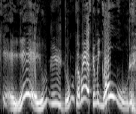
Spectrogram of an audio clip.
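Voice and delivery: put-on high, leprechaun-like old prospector voice. Busting out the friendly prospector character, the speaker says a line in Jasper voice like a leprechaun. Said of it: "I sound like the leprechaun now".

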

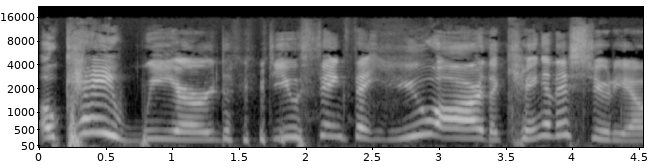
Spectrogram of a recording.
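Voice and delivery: put-on, loud, high, over-the-top angry scolding. Retelling someone who pretends to be upset next door: imitating a fake upset scolding. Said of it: "puts on this big show".

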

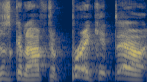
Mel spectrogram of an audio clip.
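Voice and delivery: put-on voice, high, fast and rattled.

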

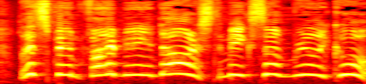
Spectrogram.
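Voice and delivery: very high, very loud cartoonish voice. Speaker voicing creatives pitching a big spend, slipping into a Mickey Mouse voice. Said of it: "I don't know why I did that voice like Mickey".

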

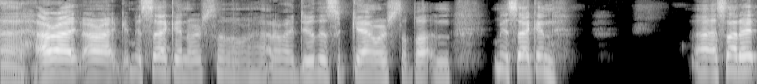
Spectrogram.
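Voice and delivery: thin voice as over an intercom. Telling a delivery story, voicing the person on the intercom, tinny intercom voice. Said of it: "you hear a tinny voice going like".

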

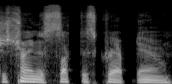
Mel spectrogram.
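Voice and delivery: ordinary delivery, nothing marked

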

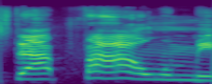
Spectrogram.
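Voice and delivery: mocking Southern drawl. Imitating a girl in a film who gets heated: random southern drawl. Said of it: "this random Southern draw that comes out".

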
